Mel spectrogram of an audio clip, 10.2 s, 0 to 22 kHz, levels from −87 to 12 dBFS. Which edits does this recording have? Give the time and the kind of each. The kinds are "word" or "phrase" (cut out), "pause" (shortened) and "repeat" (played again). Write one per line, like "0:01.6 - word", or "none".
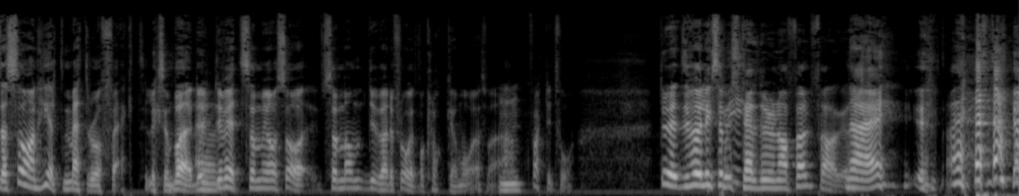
none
